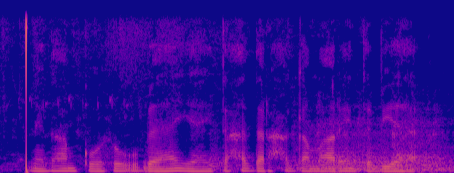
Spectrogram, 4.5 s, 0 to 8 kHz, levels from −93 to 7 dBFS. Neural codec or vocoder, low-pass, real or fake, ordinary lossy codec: none; 7.2 kHz; real; none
